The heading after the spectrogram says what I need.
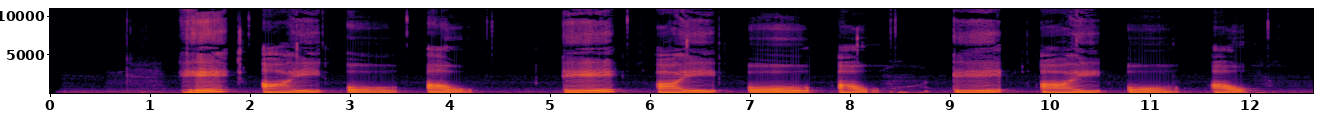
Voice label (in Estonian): e ai o au, diftongid, sanskriti; täishäälikute kombinatsioonid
